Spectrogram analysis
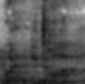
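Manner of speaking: high squeak of surprise; hammed-up astonishment; shocked disbelief. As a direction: react to a talking deer. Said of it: "I'm like".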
